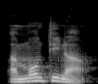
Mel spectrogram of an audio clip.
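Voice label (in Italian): "ammontina", dialettale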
